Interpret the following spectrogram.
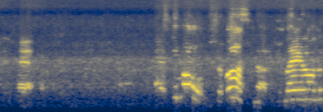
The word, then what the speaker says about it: Shavasana: It's pronounced Shavasana.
